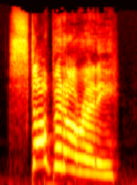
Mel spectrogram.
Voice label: friendly fire, teengirl; player; survivor; voice

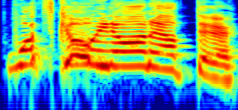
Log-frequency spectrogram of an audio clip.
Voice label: radio initial broadcast; Left 4 Dead 2; left4dead2 dlc3; churchguy; npc

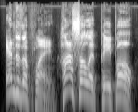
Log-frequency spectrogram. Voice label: arrive plane, survivor voice; Left 4 Dead 2; left4dead2 dlc3

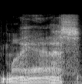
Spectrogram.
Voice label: reaction negative, voice; gambler

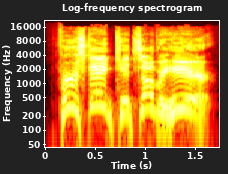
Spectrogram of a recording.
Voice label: spot first aid, voice, biker

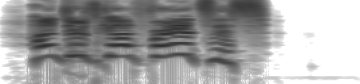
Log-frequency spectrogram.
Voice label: hunter pounced, teen girl

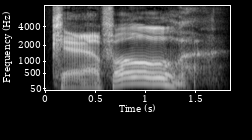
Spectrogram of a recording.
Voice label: warn careful, namvet, survivor voice; Left 4 Dead 2; left4dead2 dlc3

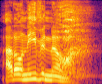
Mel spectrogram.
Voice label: getting revived, manager, survivor, voice

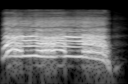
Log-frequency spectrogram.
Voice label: incapacitated injury, voice; gambler

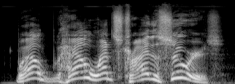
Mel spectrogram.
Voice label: world hospital, namvet, survivor voice

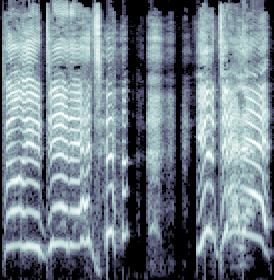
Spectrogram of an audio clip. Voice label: teengirl, voice; c6 dlc3 bill dies

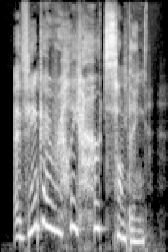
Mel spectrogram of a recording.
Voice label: going to die, teengirl, voice; player; survivor

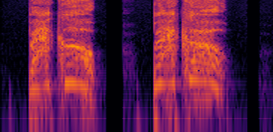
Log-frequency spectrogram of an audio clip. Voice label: backup quiet, manager, survivor, voice; Left 4 Dead 2; left4dead2 dlc2

